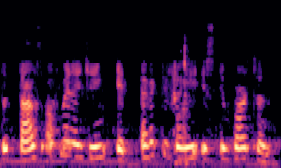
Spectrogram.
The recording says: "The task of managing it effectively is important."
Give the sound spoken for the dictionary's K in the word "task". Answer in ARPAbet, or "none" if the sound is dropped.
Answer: none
